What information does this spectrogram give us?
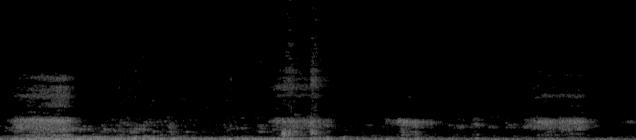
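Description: Budgerigars give short, scratchy chirps in bursts over a steady low background rumble.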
